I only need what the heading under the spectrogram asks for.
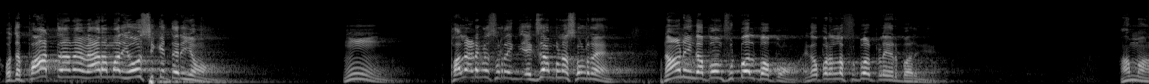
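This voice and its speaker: A man with a Tamil Nadu accent preaches to a youth gathering, his voice very high and bright. He keeps throwing questions at the listeners and bursts out loud now and then. The sound rings with a long reverb from a big hall. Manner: questions the crowd often, with sudden loud bursts. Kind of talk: sermon. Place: large hall at a hillside camp.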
